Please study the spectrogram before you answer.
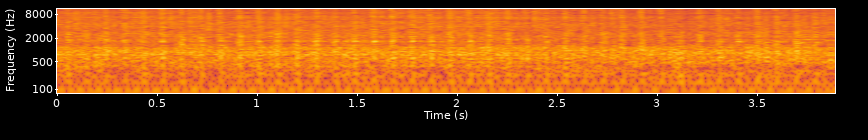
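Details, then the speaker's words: Two-door Chevy Tahoe after sitting for months, with an oil leak: steady idle with a dull, fairly regular knock about three per second; cause unknown, and commenters suspect the flywheel or a loose flywheel bolt. "I did have people when I posted the video they was commenting saying that it sound like a flywheel too or something something like a a flywheel bolt or some type of boolt being loose or something"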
